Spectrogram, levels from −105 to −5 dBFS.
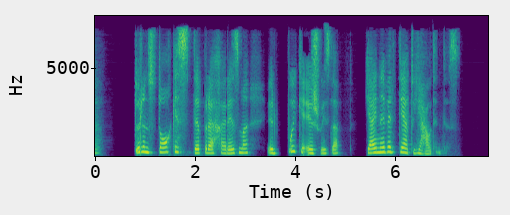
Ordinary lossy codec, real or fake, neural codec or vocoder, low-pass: AAC, 32 kbps; fake; codec, 16 kHz, about 1 kbps, DyCAST, with the encoder's durations; 7.2 kHz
